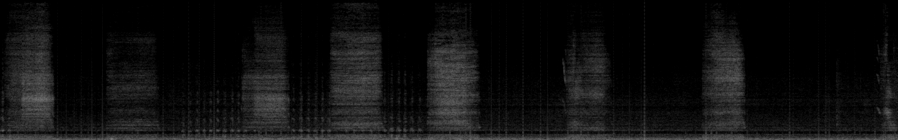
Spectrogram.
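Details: At feeding time in a nest box, wild barn owl nestlings, five in number, keep up a rapid series of overlapping hoarse hissing screeches, nearly every second, over a continuous low rumble.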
